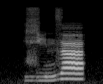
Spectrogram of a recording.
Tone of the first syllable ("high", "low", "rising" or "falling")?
low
